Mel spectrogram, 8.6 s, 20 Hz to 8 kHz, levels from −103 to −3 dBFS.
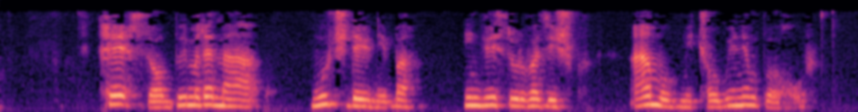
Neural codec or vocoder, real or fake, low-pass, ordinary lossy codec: codec, 24 kHz, 0.9 kbps, WavTokenizer, medium speech release version 1; fake; 7.2 kHz; MP3, 24 kbps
